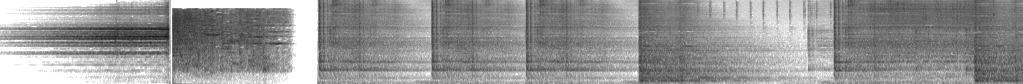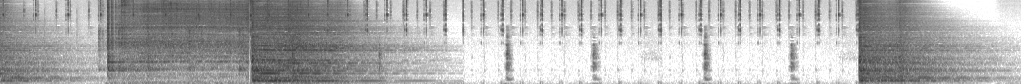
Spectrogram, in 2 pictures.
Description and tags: This is meant to represent "stopped time starting to move again". It's rough around the edges but with better timing and editing it can make wonders.
I unfortunately don't have the sources from back then.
